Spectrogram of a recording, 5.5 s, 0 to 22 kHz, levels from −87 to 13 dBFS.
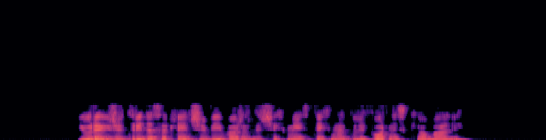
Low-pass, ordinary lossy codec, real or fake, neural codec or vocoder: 5.4 kHz; none; real; none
